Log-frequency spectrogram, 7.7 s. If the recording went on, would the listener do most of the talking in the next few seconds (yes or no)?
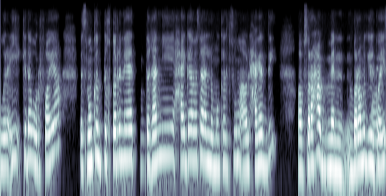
no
